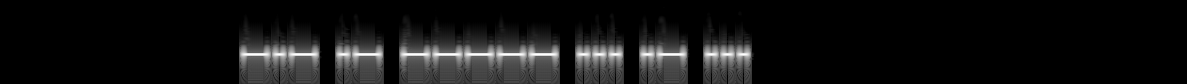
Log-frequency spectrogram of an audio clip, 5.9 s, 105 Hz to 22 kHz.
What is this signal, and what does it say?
Morse code, heard as a keyed tone, about 31 wpm, 700 Hz. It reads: KA0SAS
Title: USA Call Signs - 6 Characters - Repeated 3x - 30wpm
